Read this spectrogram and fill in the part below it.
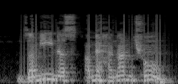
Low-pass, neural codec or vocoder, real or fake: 10.8 kHz; vocoder, 48 kHz, 128 mel bands, Vocos; fake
